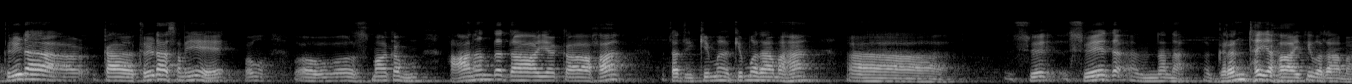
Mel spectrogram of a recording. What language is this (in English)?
Sanskrit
